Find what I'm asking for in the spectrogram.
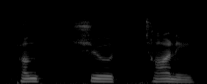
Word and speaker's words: Punxsutawney: All right, how do we say that? Can you say it? – Punxsutawney. – That's probably the closest one.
